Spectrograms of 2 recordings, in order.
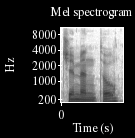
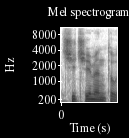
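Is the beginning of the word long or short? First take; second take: short; long. First: The word begins with one short syllable. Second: The word begins with a doubled chi syllable. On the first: The speaker calls it right. "c'est Chemento" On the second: The speaker calls it wrong. "c'est pas Chichimento"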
